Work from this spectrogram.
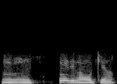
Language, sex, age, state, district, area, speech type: Tamil, female, 18-30, Tamil Nadu, Cuddalore, urban, conversation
